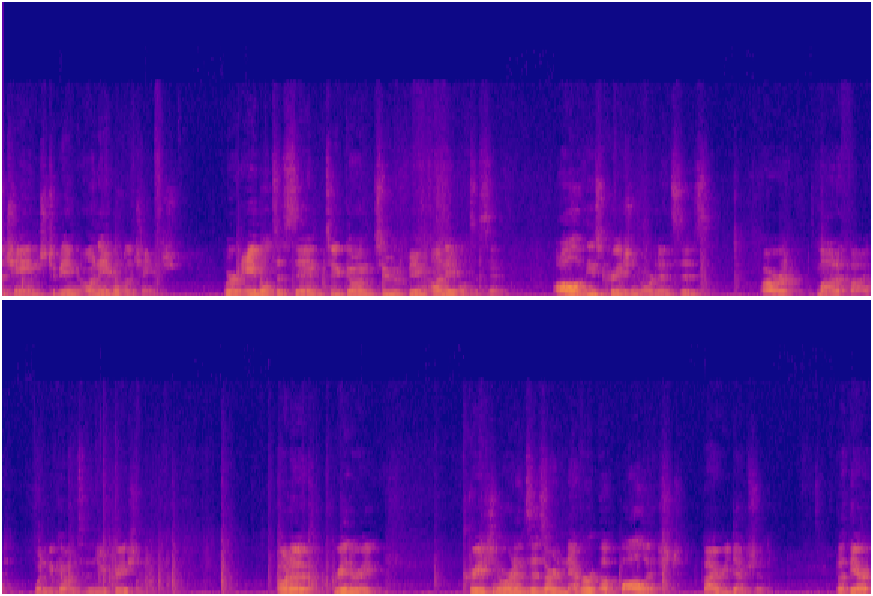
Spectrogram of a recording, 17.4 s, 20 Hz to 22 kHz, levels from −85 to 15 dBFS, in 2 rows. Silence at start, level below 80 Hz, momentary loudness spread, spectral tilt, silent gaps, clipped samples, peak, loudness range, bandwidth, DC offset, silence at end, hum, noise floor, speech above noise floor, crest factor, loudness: 0 s; -50 dBFS; 20 LU; -5 dB/octave; none; under 0.1%; -6 dBFS; 5 LU; 16 kHz; under 0.1%; 0 s; none; -47 dBFS; 20 dB; 22 dB; -27 LUFS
